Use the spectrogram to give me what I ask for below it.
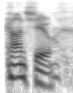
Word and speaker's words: Khonshu: The God Khonshu.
